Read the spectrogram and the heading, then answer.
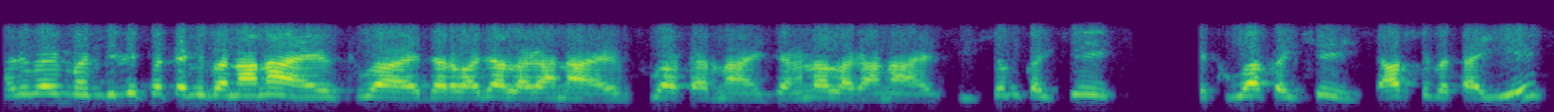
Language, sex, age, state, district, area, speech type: Hindi, male, 60+, Uttar Pradesh, Mau, urban, conversation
